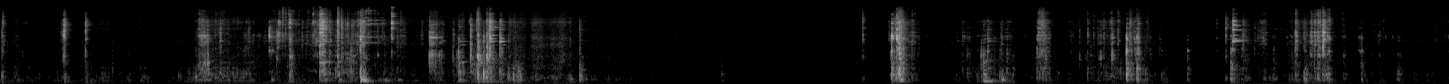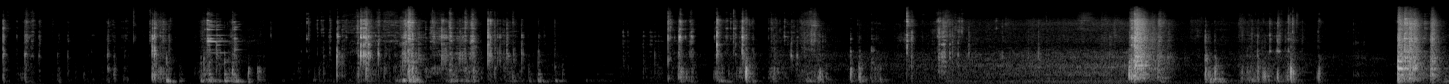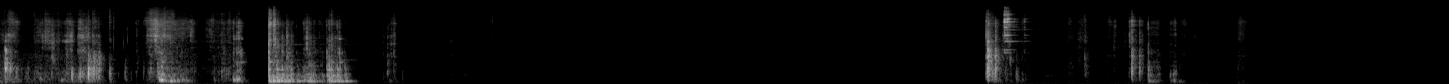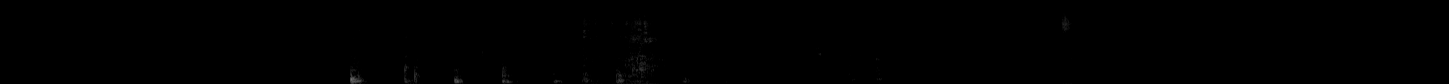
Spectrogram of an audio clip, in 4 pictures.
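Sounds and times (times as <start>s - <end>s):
metal parts clinking and clattering: 1.8s - 5.3s, 8.7s - 24.6s, 25.7s - 27.8s, 28.4s - 33.0s.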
